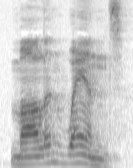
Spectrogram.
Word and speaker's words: Marlon Wayans: Marlon Wayans.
